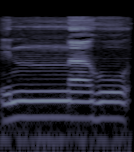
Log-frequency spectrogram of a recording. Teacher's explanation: Nun syiddah ini gunnah ditekan ya. Innahu ditekan atau didengungkan, innahu selama 2 harkat.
